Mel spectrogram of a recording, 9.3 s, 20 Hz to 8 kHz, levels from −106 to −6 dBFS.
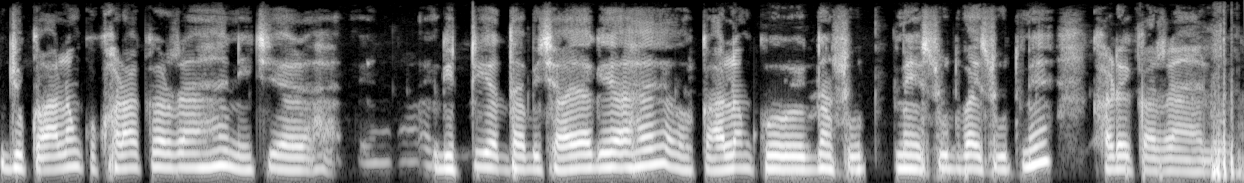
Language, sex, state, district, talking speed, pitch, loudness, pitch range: Hindi, male, Uttar Pradesh, Gorakhpur, 165 wpm, 180 Hz, -13 LUFS, 170-195 Hz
